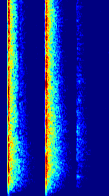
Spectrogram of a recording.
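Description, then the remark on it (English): Two sharp hand claps about a third of a second apart, followed by a much fainter third clap, with no talking; each has a crisp attack and a short decaying tail. The claps are made during a livestream to check whether its audio is in sync. “Do a little clap for us.”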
